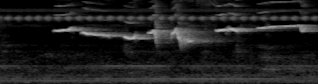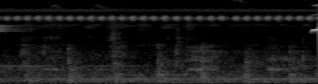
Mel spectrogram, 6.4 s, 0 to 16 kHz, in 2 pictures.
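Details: Pre-dawn song of an Oriental magpie-robin on the tropical island of Sri Lanka, 4 am: a few clear, high, sweeping whistles in the first half, then mostly a soft rhythmic buzz and faint murmurs.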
